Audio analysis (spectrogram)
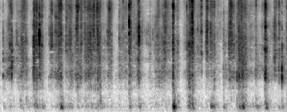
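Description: A heart-shaped origami pop-it folded from colored paper rests on a table while the fingertips of both hands push and pop its hollow folded paper cells. The result is a quiet, rapid, uneven series of short crinkly paper pops, each with a soft low thud under a bright, papery crackle that dies away almost at once.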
